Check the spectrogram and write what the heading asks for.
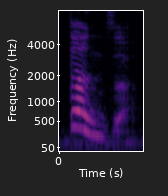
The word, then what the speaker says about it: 凳子: 凳子 stool, 凳子凳子 fourth tone, 凳凳凳子凳子 And then this is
